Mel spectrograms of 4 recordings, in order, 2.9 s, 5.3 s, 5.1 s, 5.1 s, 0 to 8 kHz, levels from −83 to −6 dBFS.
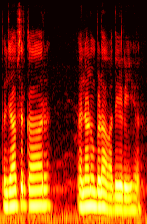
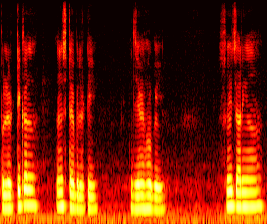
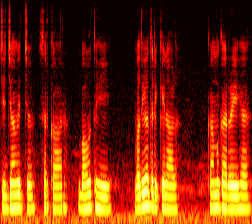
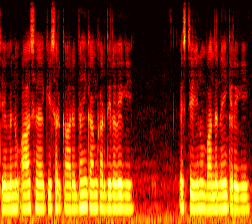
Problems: continuous background conversations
